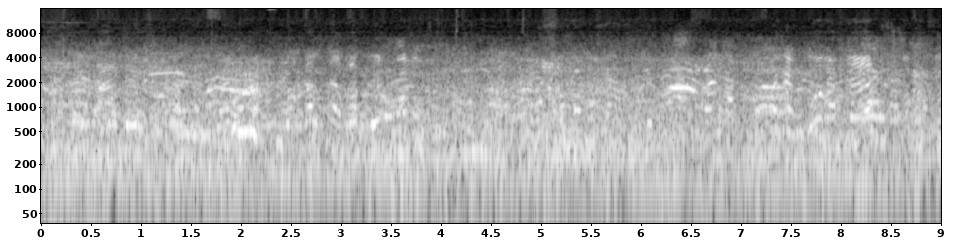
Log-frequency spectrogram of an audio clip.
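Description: A large crowd of men chatters and shouts outdoors.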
